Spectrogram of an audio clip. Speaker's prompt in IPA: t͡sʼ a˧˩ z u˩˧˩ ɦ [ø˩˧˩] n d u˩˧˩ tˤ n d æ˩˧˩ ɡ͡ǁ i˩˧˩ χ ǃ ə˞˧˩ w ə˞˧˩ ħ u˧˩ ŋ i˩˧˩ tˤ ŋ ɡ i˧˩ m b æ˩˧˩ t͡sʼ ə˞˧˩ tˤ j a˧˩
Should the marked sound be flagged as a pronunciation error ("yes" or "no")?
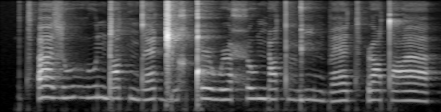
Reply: yes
